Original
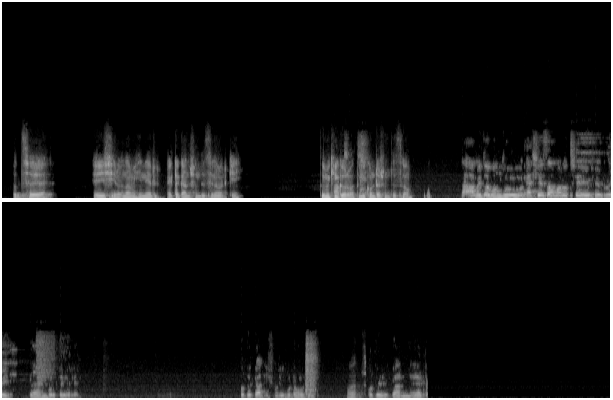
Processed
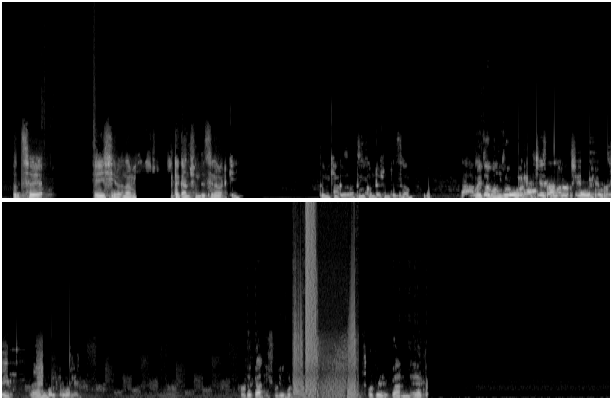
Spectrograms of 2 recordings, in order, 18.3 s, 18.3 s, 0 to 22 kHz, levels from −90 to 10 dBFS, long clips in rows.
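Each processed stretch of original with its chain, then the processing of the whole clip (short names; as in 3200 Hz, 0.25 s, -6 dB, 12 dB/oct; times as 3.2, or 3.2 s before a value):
0.6–1.41 minimum comb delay 0.31 ms + HPF 210 Hz 6 dB/oct + compressor 5:1, threshold -44 dBFS
2.01–2.55 brick-wall FIR high-pass 3000 Hz + level quantiser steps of 9 dB
3.39–7.11 spectral contrast raised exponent 1.8 + compressor, threshold -31 dBFS
7.62–12.79 air absorption 200 m + transient shaper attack -12 dB, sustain +7 dB + stepped low-pass 7.5 Hz 680–5900 Hz
13.5–14.49 overdrive pedal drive 28 dB, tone 6400 Hz, clips at -17.5 dBFS + spectral compressor 4:1
whole clip: reverb removal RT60 1.1 s; bell 2800 Hz -12.5 dB 0.84 oct; gain +7 dB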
